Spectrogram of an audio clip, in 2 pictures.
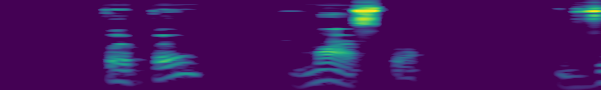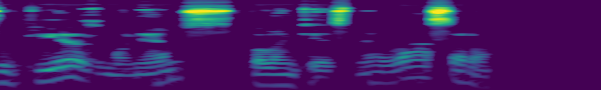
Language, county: Lithuanian, Telšiai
